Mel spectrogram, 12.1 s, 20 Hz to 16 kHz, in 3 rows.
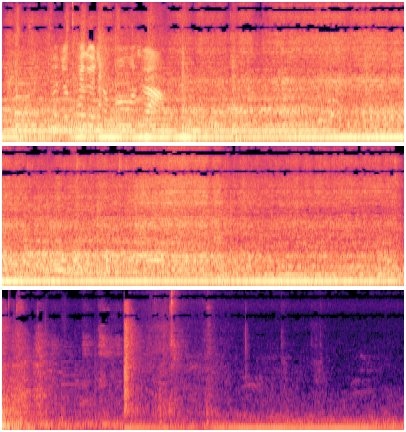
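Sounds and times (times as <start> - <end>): garage door opener motor hum: 0.0 - 8.7
garage door rollers rumbling: 0.0 - 8.8.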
